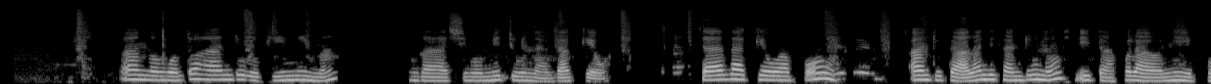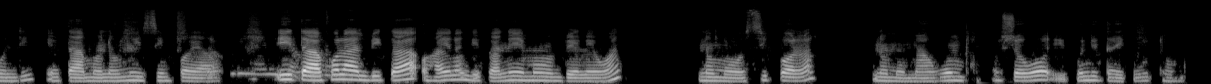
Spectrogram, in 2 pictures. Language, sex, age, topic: Oshiwambo, female, 18-24, finance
